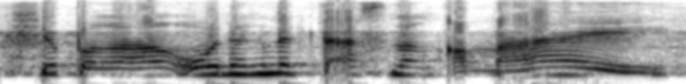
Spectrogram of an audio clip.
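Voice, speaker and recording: A woman's voice: fairly high pitch, lively intonation, moderate pace, slight background noise, rough recording. An actress with a Filipino accent playing a kind, reassuring woman in an emotional radio drama. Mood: friendly, polite. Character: kind, reassuring woman, schoolteacher and farmer's wife. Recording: loud dramatic music bed. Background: loud music.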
